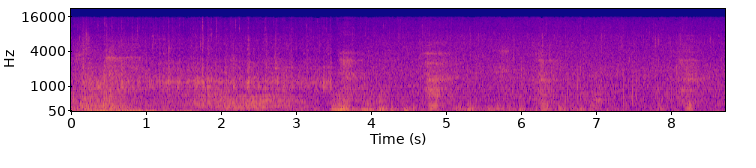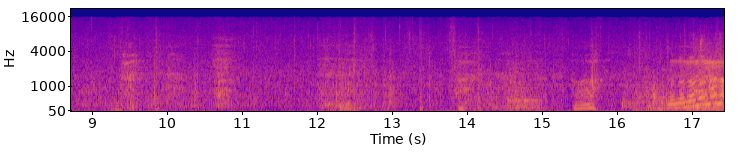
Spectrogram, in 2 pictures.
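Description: Rain patters steadily all around.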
